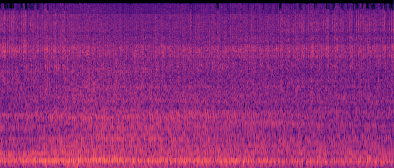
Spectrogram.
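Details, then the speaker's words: Briggs & Stratton Vanguard V-twin dual-carb mud boat motor (Mud Buddy), freshly rebuilt after flat cam, cylinder two richened: steady even drone at light throttle, no misses or hunting; running much better though still rich quarter to three-quarter throttle. "he is running much better we're still pretty damn fat when it's on the needle"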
